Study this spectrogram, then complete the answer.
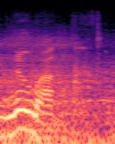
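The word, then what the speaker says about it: Pneuma: that Danny Cary plane it's called Numa spelled with a p n I don't know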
